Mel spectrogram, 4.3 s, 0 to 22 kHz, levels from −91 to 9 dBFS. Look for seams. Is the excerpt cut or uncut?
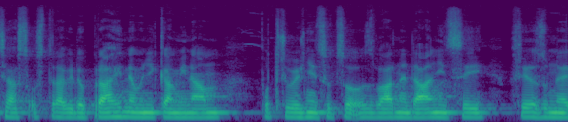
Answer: uncut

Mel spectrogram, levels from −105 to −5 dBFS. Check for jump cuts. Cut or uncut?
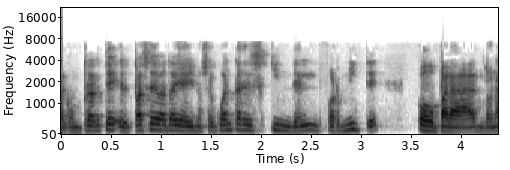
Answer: cut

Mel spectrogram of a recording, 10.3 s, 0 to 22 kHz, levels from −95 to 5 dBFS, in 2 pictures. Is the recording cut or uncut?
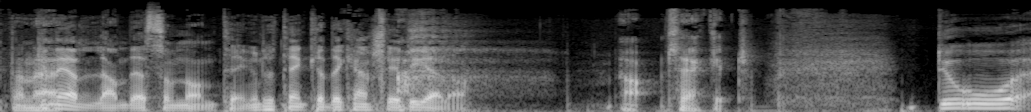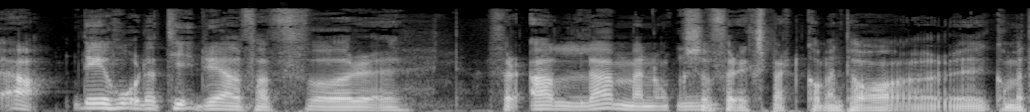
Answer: uncut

